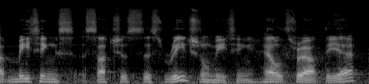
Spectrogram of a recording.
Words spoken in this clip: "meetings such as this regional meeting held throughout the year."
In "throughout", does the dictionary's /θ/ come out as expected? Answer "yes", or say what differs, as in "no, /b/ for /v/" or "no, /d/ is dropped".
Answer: yes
